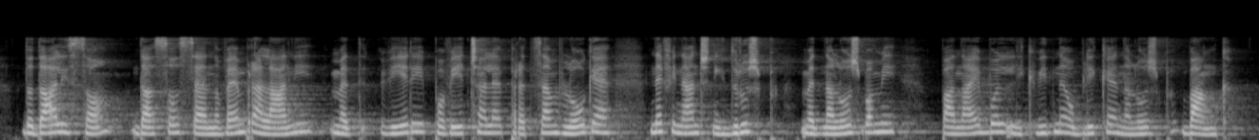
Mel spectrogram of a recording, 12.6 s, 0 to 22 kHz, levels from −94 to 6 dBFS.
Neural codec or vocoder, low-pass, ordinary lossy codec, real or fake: none; 7.2 kHz; none; real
